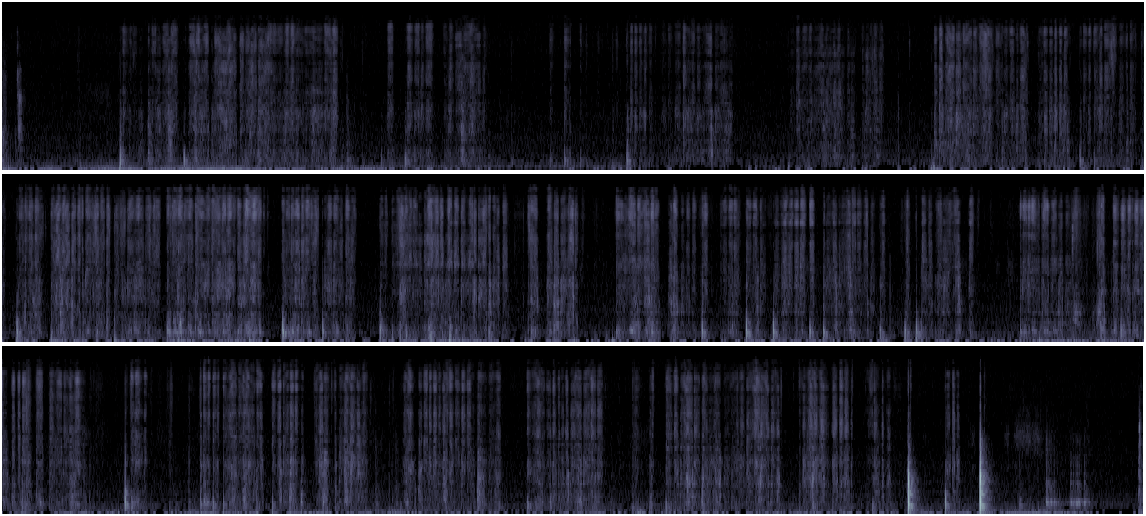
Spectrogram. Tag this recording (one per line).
pen
pencil
scribbling
writing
